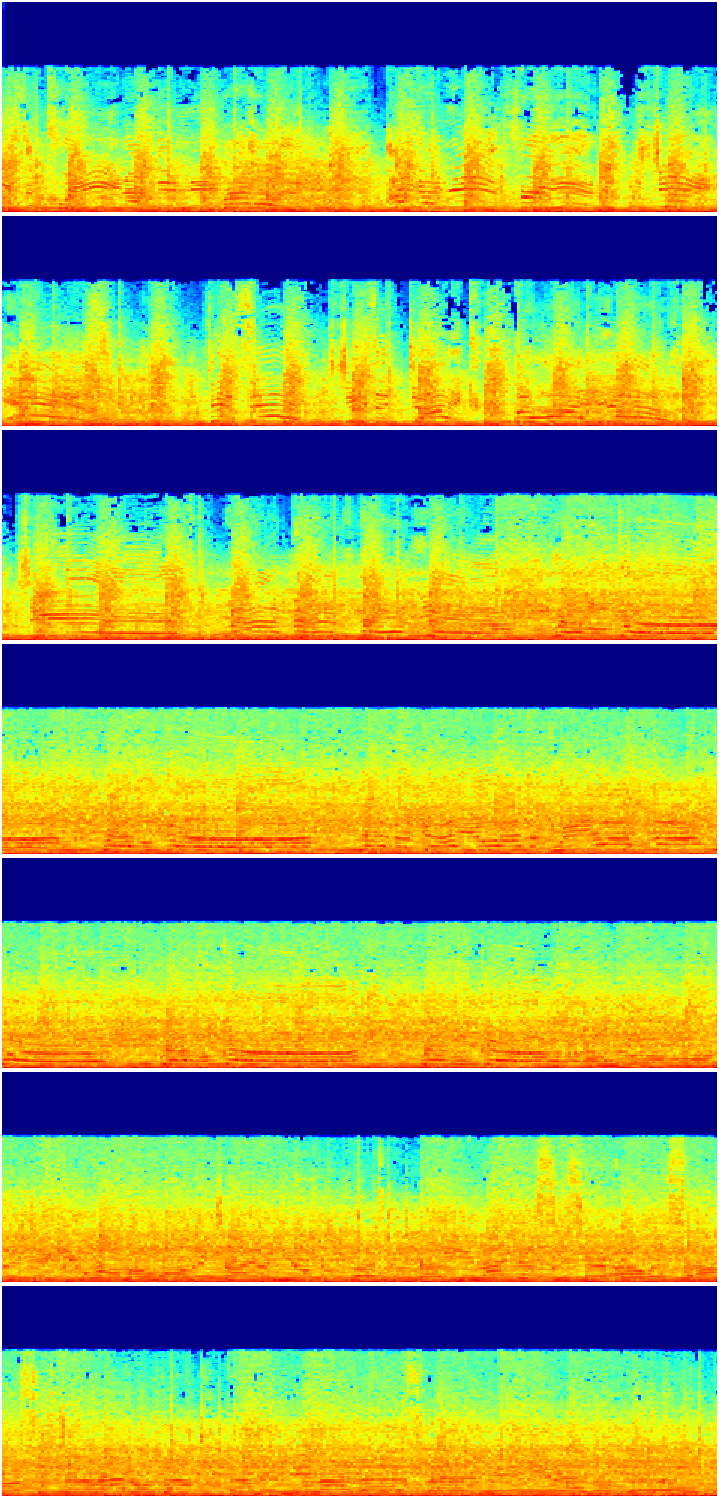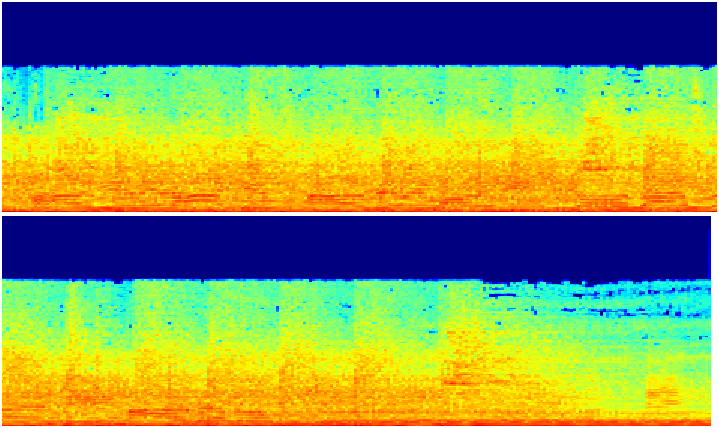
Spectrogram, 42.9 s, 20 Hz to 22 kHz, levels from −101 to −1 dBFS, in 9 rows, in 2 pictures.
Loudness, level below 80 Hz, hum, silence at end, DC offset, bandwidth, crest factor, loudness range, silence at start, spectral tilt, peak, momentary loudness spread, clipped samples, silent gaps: -11 LUFS; -20 dBFS; none; 0 s; under 0.1%; 15.5 kHz; 12 dB; 1 LU; 0 s; -4 dB/octave; 0 dBFS; 2 LU; under 0.1%; none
